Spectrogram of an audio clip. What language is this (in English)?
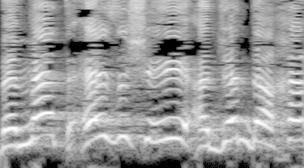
Hebrew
